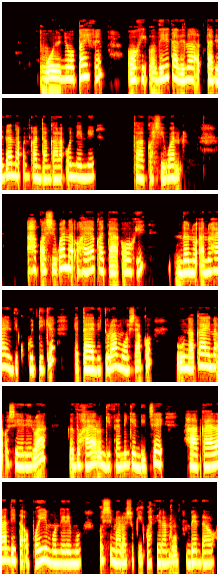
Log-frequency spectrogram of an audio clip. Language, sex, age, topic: Oshiwambo, female, 25-35, agriculture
